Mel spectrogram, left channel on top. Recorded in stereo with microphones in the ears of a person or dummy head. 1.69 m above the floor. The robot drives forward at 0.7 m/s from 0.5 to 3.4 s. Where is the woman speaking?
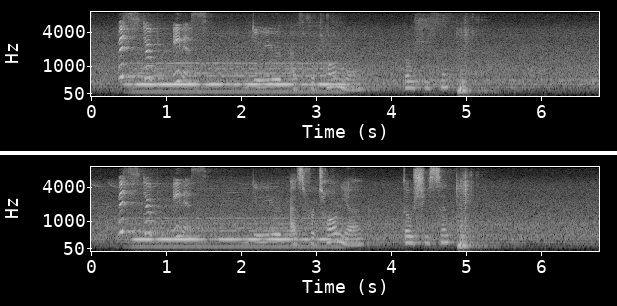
80° right, 1.2 m; by 4.8 s 65° right (ahead or behind), 1.3 m.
